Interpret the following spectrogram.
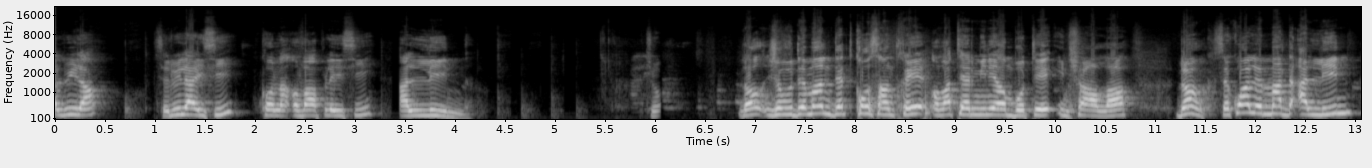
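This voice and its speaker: Guy teaching quran recitation to a class, high voice, repeats stuff a lot, tells the kids to shut up. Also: measured pace. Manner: firm, scolds chatty students and asks the class questions; explains patiently with many repetitions. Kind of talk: classroom tajwid lesson.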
